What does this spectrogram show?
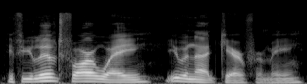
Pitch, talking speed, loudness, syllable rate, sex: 115 Hz, 215 wpm, -17 LUFS, 4.7 syllables/s, male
